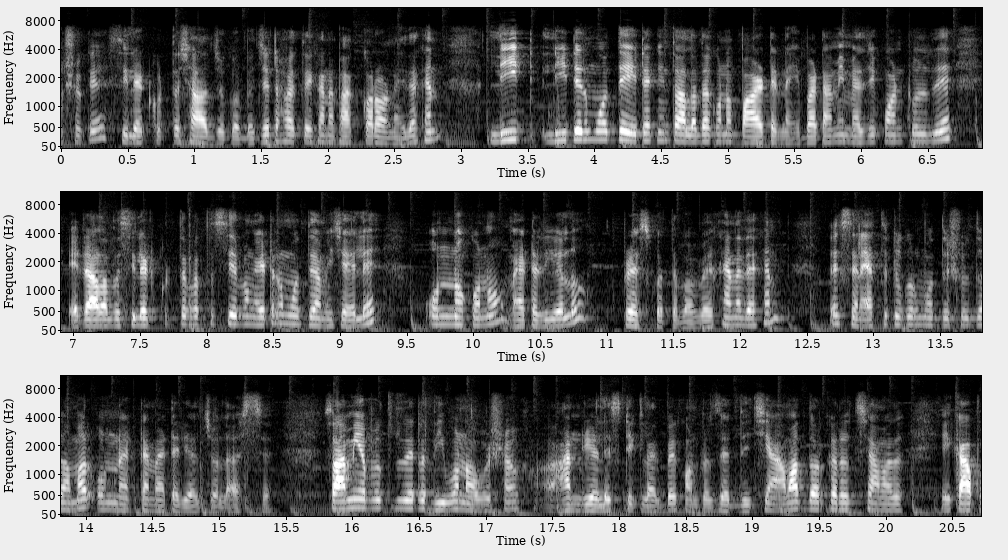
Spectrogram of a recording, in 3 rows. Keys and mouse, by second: 8.7 click, 16.8 ctrl+z, 19.4 click.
